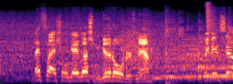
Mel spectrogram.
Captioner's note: cattle mooing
